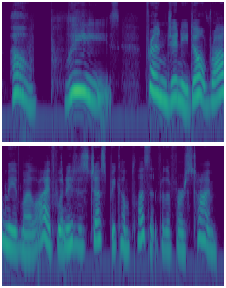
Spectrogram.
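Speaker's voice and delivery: high, pleading plea; begging Ahmad. Acted. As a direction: beg for your life. Ahmad begs the jinni.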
